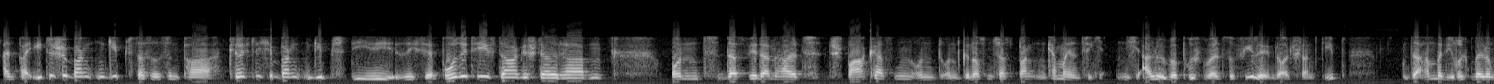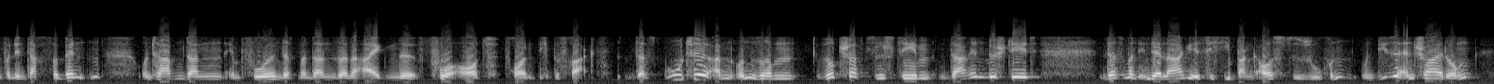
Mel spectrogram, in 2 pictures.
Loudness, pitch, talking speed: -19 LUFS, 300 Hz, 165 wpm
